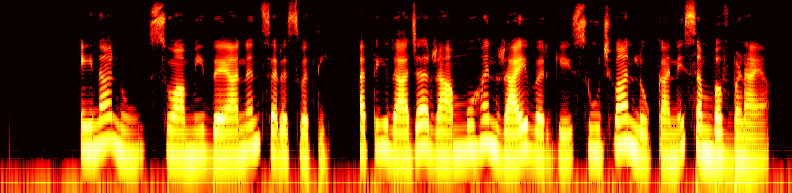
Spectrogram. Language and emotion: Punjabi, neutral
